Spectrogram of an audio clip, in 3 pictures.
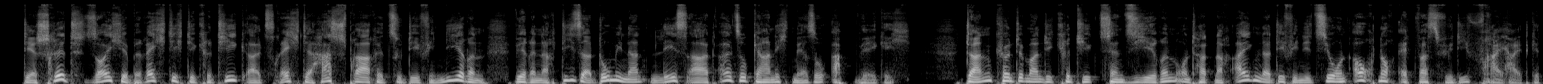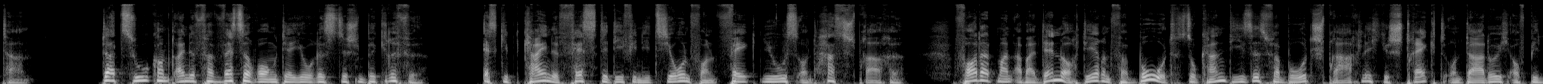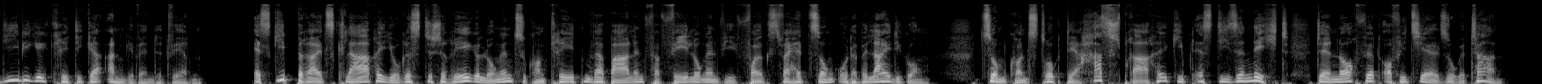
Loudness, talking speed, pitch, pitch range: -24 LUFS, 130 wpm, 110 Hz, 95-135 Hz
